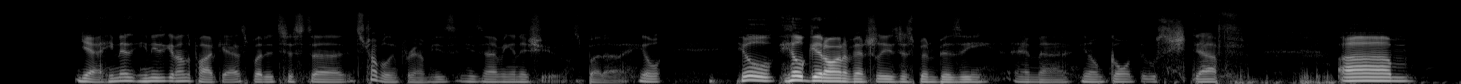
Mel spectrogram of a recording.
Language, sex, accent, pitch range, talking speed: English, male, American, 115-140 Hz, 175 wpm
